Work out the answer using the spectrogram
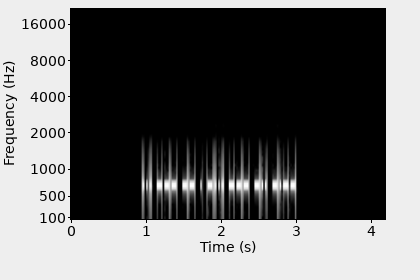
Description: Morse code, heard as a keyed tone, about 50 wpm, 700 Hz. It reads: SOMEBODY
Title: Top 1751-2000 Words 50wpm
